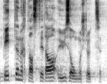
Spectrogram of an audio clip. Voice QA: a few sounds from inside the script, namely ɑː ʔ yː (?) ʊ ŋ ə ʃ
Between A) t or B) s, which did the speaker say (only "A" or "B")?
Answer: B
